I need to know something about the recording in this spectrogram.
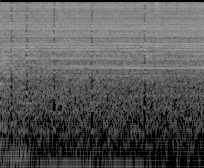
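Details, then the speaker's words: Western Digital IDE hard drive, identical to another dead unit, fails to spin up, giving a faint thin high whine over hiss with soft ticks about twice a second; motor suspected dead or dying, cause not confirmed. "like a dead or dying motor it's making the worst sound i have ever heard from a hard drive"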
